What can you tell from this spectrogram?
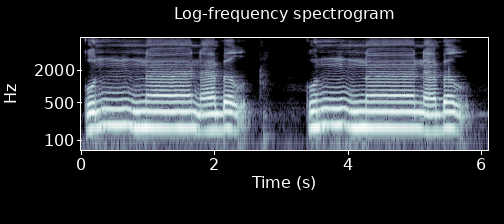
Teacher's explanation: Nab ini dibaca, gho pun dibaca. Ba hukumnya qalqalah, ada pantulan. G pun harus dibaca jelas. · di sini ada dua huruf mati ba dengan go. Kalau berhenti, dua-duanya tetap dibaca.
